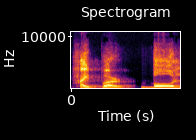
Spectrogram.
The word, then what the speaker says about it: hyperbole: Okay, it's a bit difficult word if you want to take it, but it is pronounced very differently. Hyperbole nu പറയുന്നത്. HYPERBOLE. But it's not hyperbole, it's hyperbole. Hyperbole.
